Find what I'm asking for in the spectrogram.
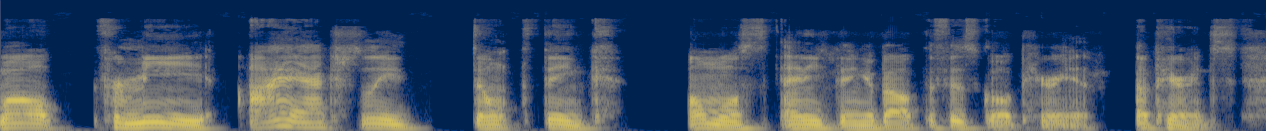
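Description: Speaking fairly slowly at a medium pitch, a man uses ordinary pitch variation in an unremarkable speaking voice. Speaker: aspiring fantasy writer, community member. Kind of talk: panel discussion.

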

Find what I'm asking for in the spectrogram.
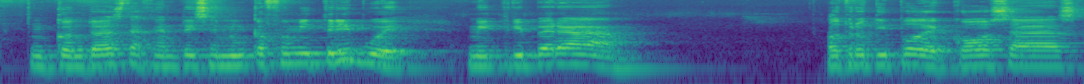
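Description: Audible room echo surrounds a man talking with a Mexican accent. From Córdoba, Veracruz, Mexico. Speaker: podcast host. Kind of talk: casual chat.

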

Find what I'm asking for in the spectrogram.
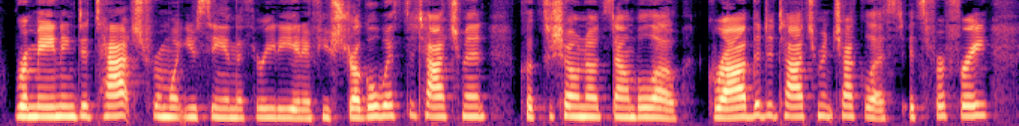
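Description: A woman with an American accent at a fairly quick pace, fairly high in pitch, in a monotone, flat intonation, with a dry, close sound with no echo and a quiet background. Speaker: podcast host and manifestation coach. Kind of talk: motivational monologue. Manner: emphatic, repetitive; direct.

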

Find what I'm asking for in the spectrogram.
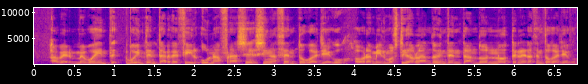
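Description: A man talks at a fairly quick pace with lively intonation and hardly any pauses. His loudness stays very even, with noticeable background noise. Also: fairly high pitch for a man. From Galicia, Ourense. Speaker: podcast host. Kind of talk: casual chat.

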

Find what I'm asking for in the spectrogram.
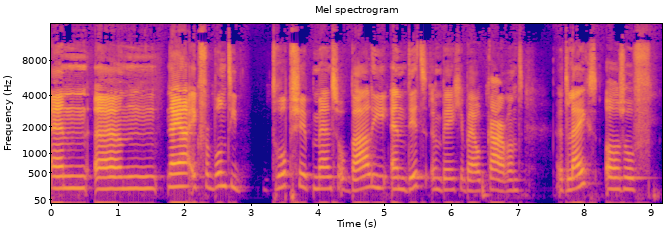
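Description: At a very slow pace, a woman speaks in a fairly high pitch. The recording is very clean with a silent background. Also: fairly even intonation. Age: 20s. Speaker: podcast co-host. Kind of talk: casual chat.

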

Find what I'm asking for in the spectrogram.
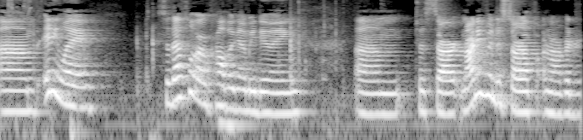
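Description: A woman of medium pitch at a fairly quick pace, with audible room echo. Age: 20s. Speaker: podcast co-host. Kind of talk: casual chat.

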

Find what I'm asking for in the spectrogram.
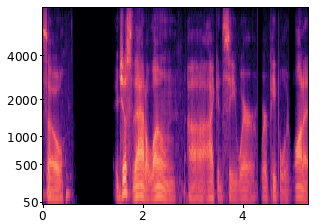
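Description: Speaking at a very slow pace, a man with a fairly low pitch shows ordinary pitch variation and big swings in loudness. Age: 40s. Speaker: podcast host. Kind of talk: casual interview chat. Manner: halting, filler-heavy.

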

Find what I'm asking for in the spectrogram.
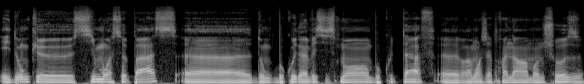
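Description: A man's fairly low, dark and mellow voice, monotone and flat, at a moderate pace with hardly any pauses, very even loudness, and a very clean recording with a silent background. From southern France, Toulon. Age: 20s. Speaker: entrepreneur and purchasing manager. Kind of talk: casual interview.

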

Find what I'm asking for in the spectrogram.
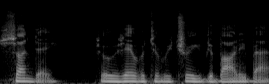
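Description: On a very clean recording with a silent background, a man with an American accent speaks at a fairly high pitch. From New Orleans (Algiers, West Bank). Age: 70s. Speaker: artist and taxidermist, retired air force veteran. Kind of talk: interview conversation. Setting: at home, dining table. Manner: soft-spoken; gentle.

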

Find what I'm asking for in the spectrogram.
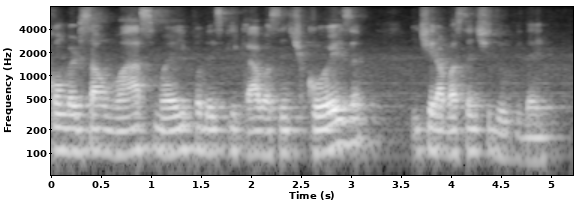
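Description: A man speaks in a fairly low, somewhat breathy voice with a dark, mellow tone. Room echo is audible. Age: 20s. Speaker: digital marketing specialist. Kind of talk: casual interview.

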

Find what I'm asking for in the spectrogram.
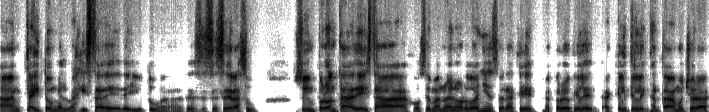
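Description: A man with a fairly low pitch and ordinary pitch variation speaks at a fairly quick pace, his loudness very even, the sound dry and close with no echo. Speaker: rock singer-songwriter and producer. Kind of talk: casual interview.

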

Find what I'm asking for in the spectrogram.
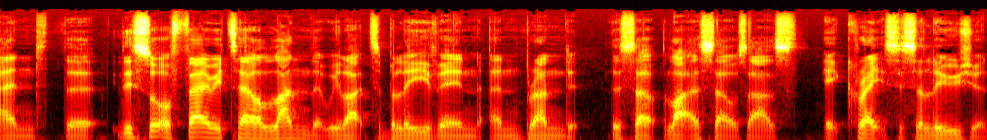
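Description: A man with a Yorkshire accent, fairly low in pitch, at a moderate pace with ordinary pitch variation. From Sheffield, Yorkshire. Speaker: artist.

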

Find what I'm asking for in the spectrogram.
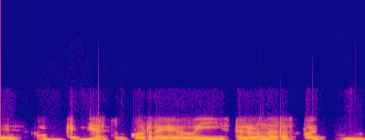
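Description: Recorded with a dry, close sound and no echo, a man speaks fairly quickly in a fairly high pitch. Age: 30s. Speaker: physics student. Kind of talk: casual chat. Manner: halting, many fillers.

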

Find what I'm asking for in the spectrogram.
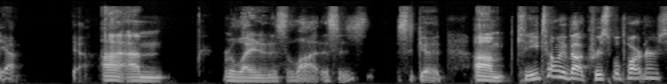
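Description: A man's voice with very wide pitch swings, big swings in loudness and long, frequent pauses. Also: medium pitch for a man, moderate pace. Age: 20s. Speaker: leadership podcast host. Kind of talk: casual interview conversation.

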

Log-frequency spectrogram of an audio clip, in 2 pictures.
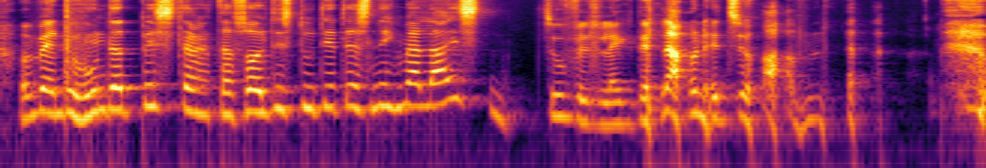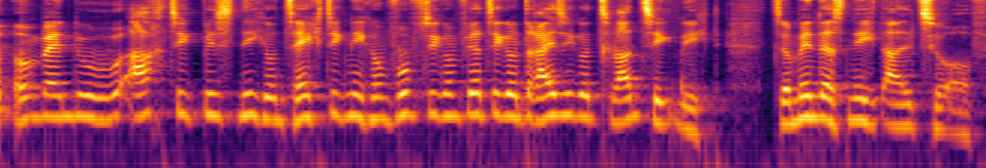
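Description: The intonation is lively and the pace fairly slow. Noticeable background noise is present. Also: man, high pitch for a man. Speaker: podcast host, spiritual coach. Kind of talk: reflective monologue.

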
